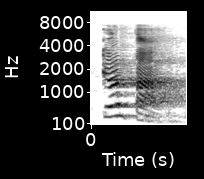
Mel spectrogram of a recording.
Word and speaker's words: cantar: Cantar. Mesmo jeito, ó. 5 letras, 4 fonemas. Por que 4 fonemas? Porque esse A e esse N eu pronuncio só an. Então só pronuncio uma vez. Então é canta.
